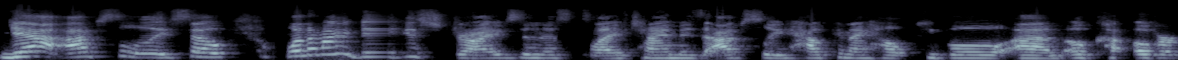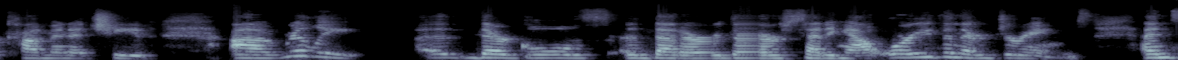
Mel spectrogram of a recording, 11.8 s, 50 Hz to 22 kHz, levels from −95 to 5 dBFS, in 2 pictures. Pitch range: 200-235 Hz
